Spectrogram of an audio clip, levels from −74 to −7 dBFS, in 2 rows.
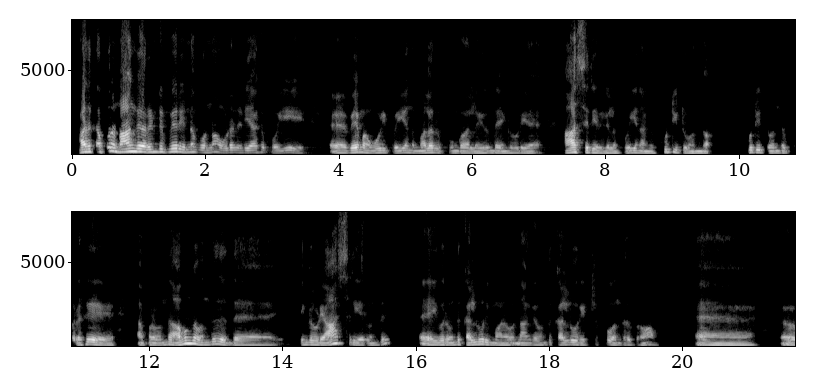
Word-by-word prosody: அதற்கப்பறம் 165 +4 +5
நாங்க 175 +2 +9 0.2
2 155 +2 0
பேரு 175 0 +5
என்ன 150 +2 -2
பண்னோம். 135 +3 -3
உடனடியாக 130 0 -3
போயி, 110 +5 -4 0.6
அ - - +1 0.2
வேமா 135 +1 +5 0.2
ஓடி 120 -1 -1
போயி. 105 +3 -2
அந்த 115 -4 -7
மலர் 125 +2 +2
பூங்கால 100 -2 -3
இருந்த 105 +1 -5
எங்களுடைய 95 0 -5 0.6
ஆசிரியர்கள 115 -9 +2
போயி 105 +5 -1
நாங்க 90 -2 -3
கூட்டிட்டு 145 -7 -5
வந்தோம். 90 -1 -3 0.5
கூட்டிட்டு 135 -2 -2
வந்த 105 0 -4 0.2
பிறகு. 120 +7 +2 0.7
அப்பறம் 105 0 -2
வந்து 120 +6 -2
அவுங்க 180 0 +7
வந்து 120 +5 -4 0.2
இந்த 100 - -2 1.0
எங்களுடைய 115 -4 0
ஆசிரியர் 115 - -1
வந்து, 95 +1 -7 0.6
அ - - +3 0.2
இவர் 110 0 0
வந்து 125 +4 -3
கல்லூரி 130 0 +2
மாணவர், 95 +1 -4
நாங்க 100 -1 -6
வந்து 105 +2 -13
கல்லூரி 115 0 -1
ட்ரிப் 110 +3 -9
வந்திருக்கிறோம். 100 +2 -7 0.7
அ - - +1 1.2
ஓ - - 0
115 Hz, 125 wpm, -25 LUFS, 100-135 Hz, 1.2 s, நாங்க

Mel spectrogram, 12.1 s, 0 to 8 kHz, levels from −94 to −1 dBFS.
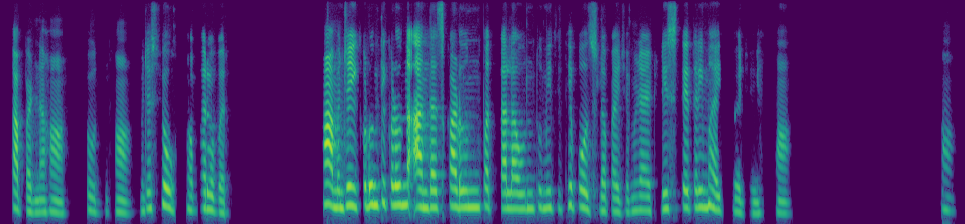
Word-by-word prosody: सापडणं 175 -6 -2
हां. 160 -3 -4 0.3
शोध, 175 -4 -10 0.2
हां 165 -2 -4
म्हणजे 175 +8 -10
शो 225 +1 0 0.3
बरोबर. 180 -8 -4 1.2
हां, 275 -1 +11
म्हणजे 225 +2 +4
इकडून-तिकडून 255 +1 +3
अंदाज 225 -2 +5
काढून 230 -1 +3
पत्ता 235 -2 -1
लावून 210 0 -1
तुम्ही 220 -1 -4
तिथे 210 +5 -6
पोहोचलं 215 -6 -4
पाहिजे, 170 -2 -8
म्हणजे 185 +2 -7
ॲट 185 -1 -5
लीस्ट 210 +1 -5
ते 225 - +1
तरी 225 0 -1
माहीत 225 -5 -1
पाहिजे, 155 -3 -10 0.2
हां. 150 -1 -7 1.9
हां. 185 -3 -14
210 Hz, 135 wpm, -22 LUFS, 175-230 Hz, 1.9 s, हां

